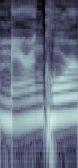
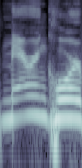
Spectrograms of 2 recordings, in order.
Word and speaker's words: Marine Corps: Should we look at the Marine Corps birthday? Yes, I'm saying it correctly. It says U.S. Marine Corps birthday. U.S. Marine Corps, not Marine Corps, Marine Corps.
